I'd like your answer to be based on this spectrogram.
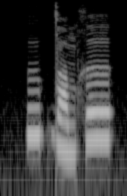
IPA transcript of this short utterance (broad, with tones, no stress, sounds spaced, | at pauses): ɯː˦ p d ɒː˨ m x əː˦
